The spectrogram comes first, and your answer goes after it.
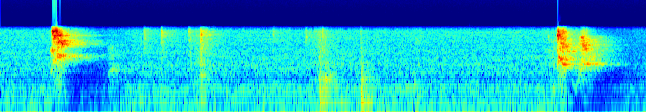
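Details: Boston Terrier puppy Lulu, a female pet, barking at her own reflection in a mirror; two sharp barks, one near the start and one near the end, with a few softer yips between over a steady indoor hum.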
